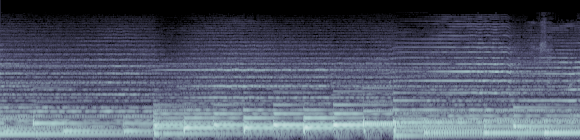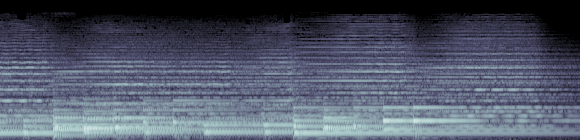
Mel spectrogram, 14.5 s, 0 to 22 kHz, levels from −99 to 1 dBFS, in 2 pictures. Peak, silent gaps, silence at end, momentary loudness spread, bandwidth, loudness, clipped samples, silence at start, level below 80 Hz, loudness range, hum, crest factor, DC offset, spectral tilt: -8 dBFS; none; 0 s; 8 LU; 13 kHz; -23 LUFS; under 0.1%; 0 s; -54 dBFS; 2 LU; none; 14 dB; under 0.1%; -6.5 dB/octave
